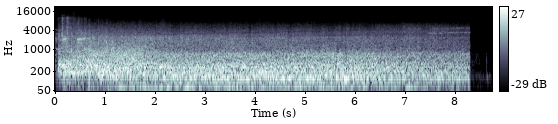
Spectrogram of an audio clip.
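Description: Lift-off sound effect of an Eagle transporter's rocket engines: a loud, steady rushing noise that starts suddenly and cuts off abruptly about eight seconds in.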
